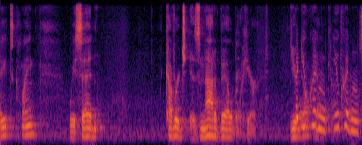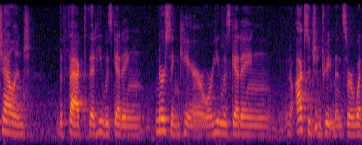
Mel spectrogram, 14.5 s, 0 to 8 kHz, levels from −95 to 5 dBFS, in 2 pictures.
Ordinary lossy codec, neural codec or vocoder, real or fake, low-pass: Opus, 64 kbps; none; real; 7.2 kHz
